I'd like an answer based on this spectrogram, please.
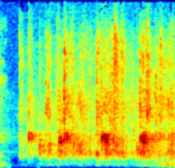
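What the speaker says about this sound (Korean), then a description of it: "지금도 경련을 일으키고 나간 걸 본 사람만 박수 쳐요." A church congregation at a Sunday worship service claps together, a dense, steady wash of hands that carries on for the whole stretch, fairly loud and close, with no one talking.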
